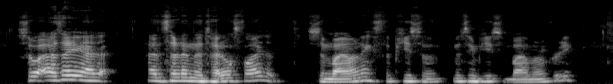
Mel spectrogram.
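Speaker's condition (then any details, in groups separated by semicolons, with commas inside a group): Spastic cerebral palsy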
